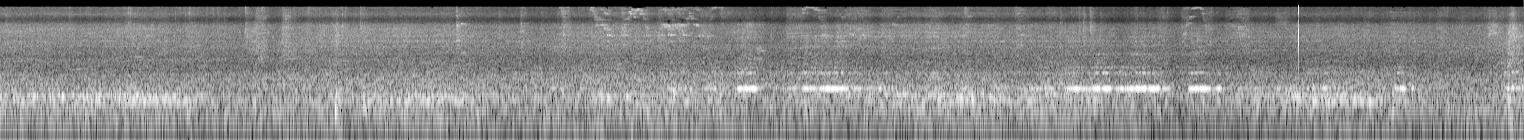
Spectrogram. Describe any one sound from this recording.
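A vehicle rumbles steadily along.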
